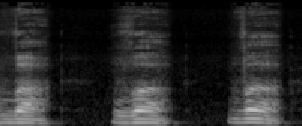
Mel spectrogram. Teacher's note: जो नीचे का होंठ होगा वो ऊपर के दांतों को स्पर्श करता है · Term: दंत ओष्ठ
